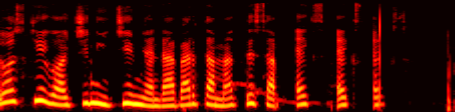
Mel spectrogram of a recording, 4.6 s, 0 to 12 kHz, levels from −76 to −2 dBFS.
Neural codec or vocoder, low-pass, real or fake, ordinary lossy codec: none; 10.8 kHz; real; MP3, 96 kbps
